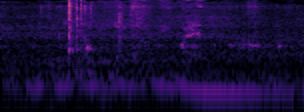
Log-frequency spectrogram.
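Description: A car engine running with a steady low hum whose pitch drops about a second and a half in. There is a single sharp click about half a second in.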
